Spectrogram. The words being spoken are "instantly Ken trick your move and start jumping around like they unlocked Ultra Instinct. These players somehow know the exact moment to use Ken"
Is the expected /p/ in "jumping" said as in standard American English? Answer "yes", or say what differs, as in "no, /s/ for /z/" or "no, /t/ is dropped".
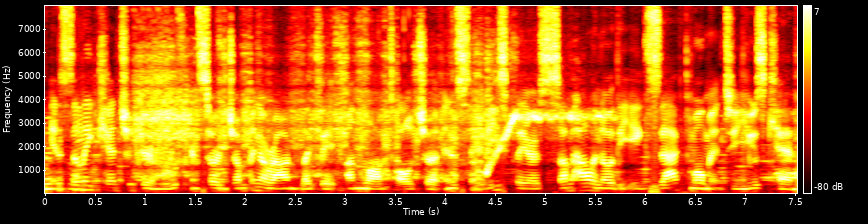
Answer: yes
